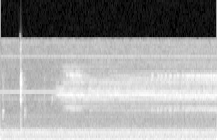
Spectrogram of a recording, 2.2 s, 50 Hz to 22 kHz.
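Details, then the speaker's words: Rodin coil driven by a microwave oven inverter at 60 V input, 10% duty cycle, LEDs on output; loud steady high-pitched electrical buzz, cause unclear; high-voltage coil buzzing. "TDA now you hear it buzzing and I don't I do not like that buzzing sound"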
